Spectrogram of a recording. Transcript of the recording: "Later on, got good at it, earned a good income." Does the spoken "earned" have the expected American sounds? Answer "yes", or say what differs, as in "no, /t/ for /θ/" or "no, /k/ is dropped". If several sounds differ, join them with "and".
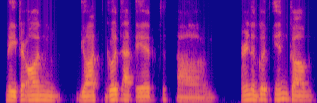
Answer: no, /d/ is dropped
